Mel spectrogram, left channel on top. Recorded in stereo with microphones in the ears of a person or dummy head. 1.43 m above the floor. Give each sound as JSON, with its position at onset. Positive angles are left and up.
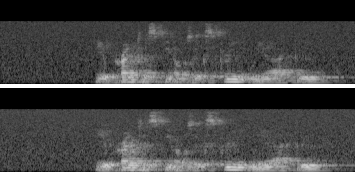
{"t": 0.9, "sound": "a man speaking", "side_deg": 45, "distance_m": 6.0}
